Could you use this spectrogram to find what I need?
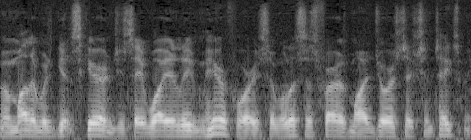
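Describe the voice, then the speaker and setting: A man talks at a fairly quick pace with a Nova Scotian accent and fairly even intonation. Noticeable background noise sits behind him. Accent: rural Nova Scotian. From Nova Scotia, Digby area. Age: 70s. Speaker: elder interviewee. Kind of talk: oral history interview. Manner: halting.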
